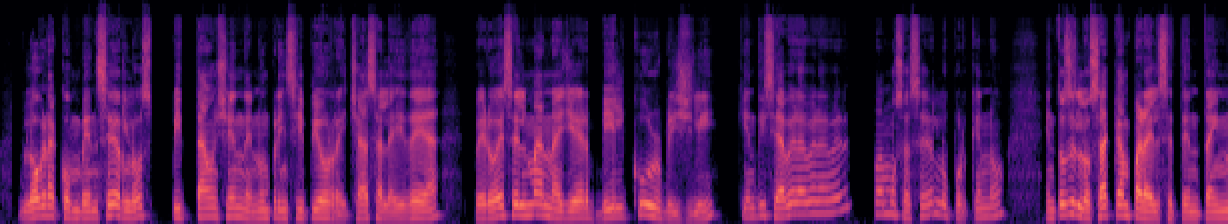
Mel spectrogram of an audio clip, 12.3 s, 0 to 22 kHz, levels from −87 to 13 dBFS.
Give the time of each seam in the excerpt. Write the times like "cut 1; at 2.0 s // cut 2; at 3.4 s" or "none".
cut 1; at 8.7 s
